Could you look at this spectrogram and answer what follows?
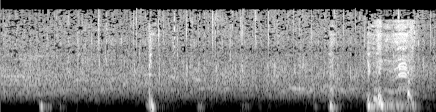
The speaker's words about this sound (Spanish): Una vez que se tome la foto, por favor, todos me aplauden, ¿ok?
